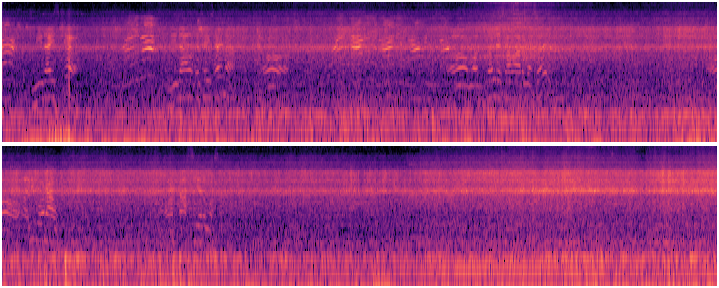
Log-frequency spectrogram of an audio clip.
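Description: A motorbike engine hums low and steady.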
